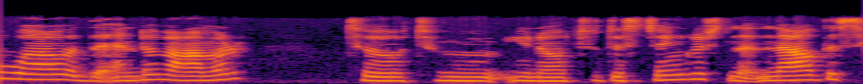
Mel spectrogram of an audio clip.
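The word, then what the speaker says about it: عمرو: Okay, so this here is a long vowel, and always the name Amr, it's written with a waw, but not pronounced. Okay, so Amr they add the waw to distinguish it from the name Umar.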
